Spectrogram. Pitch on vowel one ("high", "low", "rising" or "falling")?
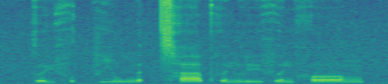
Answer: rising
